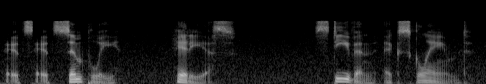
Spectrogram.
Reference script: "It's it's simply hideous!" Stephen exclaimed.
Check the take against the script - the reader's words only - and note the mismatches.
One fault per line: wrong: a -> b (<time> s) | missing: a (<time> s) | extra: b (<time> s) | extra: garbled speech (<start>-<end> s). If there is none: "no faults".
no faults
